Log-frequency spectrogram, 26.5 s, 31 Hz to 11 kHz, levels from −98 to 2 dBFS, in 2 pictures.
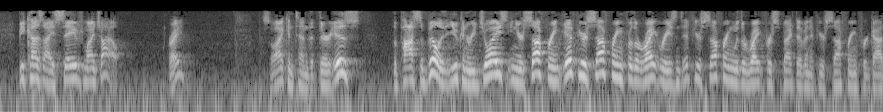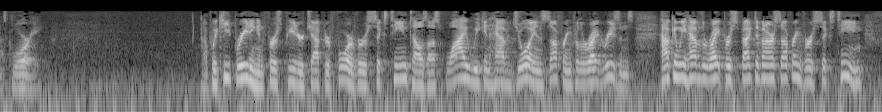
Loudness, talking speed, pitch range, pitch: -23 LUFS, 180 wpm, 125-180 Hz, 150 Hz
